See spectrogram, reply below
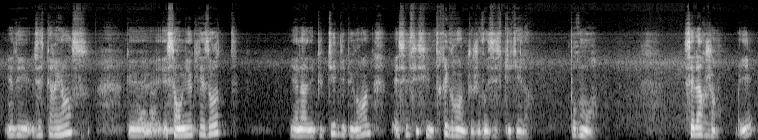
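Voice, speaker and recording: A woman's voice: fairly low pitch, husky. An older woman from northern France gives a spoken religious testimony and acts out the dialogue as she tells it. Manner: animated storyteller, acting out dialogue. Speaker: church testimony speaker.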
